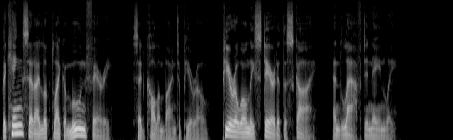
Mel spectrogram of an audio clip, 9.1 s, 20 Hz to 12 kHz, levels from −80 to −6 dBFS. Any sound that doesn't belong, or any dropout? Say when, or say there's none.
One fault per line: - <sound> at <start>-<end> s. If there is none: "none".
none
